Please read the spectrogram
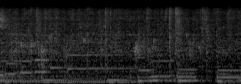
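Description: Raw chicken pieces sizzling as they fry in hot oil in a pan, a steady hiss as they begin to brown. Background music plays under it.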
